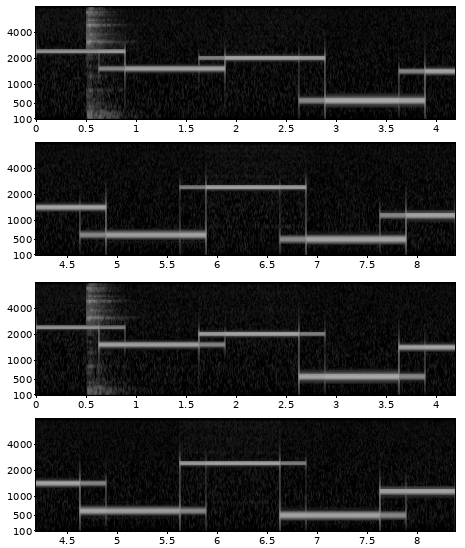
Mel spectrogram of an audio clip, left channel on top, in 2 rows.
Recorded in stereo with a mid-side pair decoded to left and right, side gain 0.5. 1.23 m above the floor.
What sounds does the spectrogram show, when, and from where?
0.5 s cutlery clinking: 30° left, 1.0 m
